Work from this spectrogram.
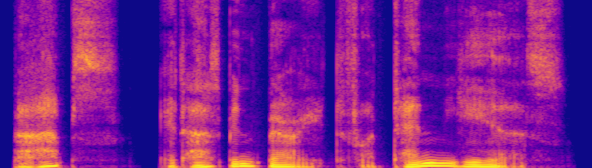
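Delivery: soft, hushed, half-whispered murmur. Reading aloud as the child holds an old buried key: half-whispering. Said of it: "she said in a whisper".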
